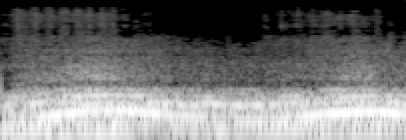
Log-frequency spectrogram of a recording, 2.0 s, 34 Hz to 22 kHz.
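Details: 2007 Ford F-150 5.4L 3-valve V8 brake-torqued in gear after cylinder 2 repair (loose plug): deep, steady, even drone under load with no stumbles or dropouts; cylinder 2 no longer dropping out, normal.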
